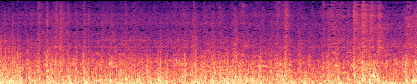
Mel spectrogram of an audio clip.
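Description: Passenger train running at speed, heard from inside a coach at the window: a steady rumble of wheels on rails with air rushing past. A few sharp clacks from the wheels come in the second half.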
